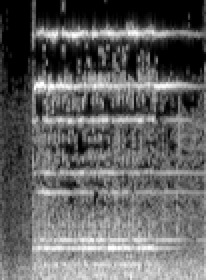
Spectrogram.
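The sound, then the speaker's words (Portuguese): A telephone rings at a doctor's home, one bright, continuous electronic bell tone that starts after a brief quiet moment and holds loud and steady to the end, with no talk over it. “O médico está em casa quando o seu telefone toca.”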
